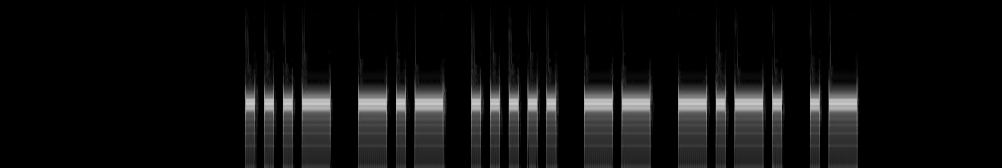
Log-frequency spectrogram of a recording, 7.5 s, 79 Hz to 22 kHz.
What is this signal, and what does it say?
Morse code, heard as a keyed tone, about 17 wpm, 700 Hz. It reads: VK5MCA
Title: DXCC-100 Call Signs - 6 Characters - 17wpm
